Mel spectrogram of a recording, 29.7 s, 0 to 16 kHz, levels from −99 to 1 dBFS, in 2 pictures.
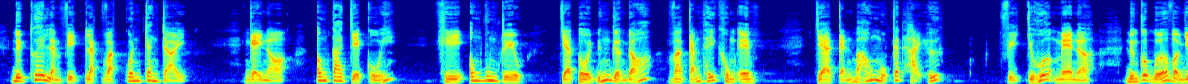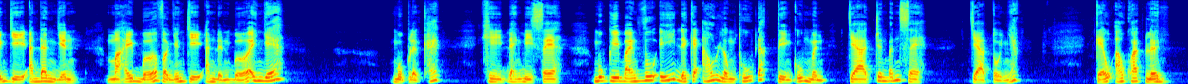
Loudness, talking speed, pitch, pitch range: -23 LUFS, 185 wpm, 140 Hz, 115-175 Hz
